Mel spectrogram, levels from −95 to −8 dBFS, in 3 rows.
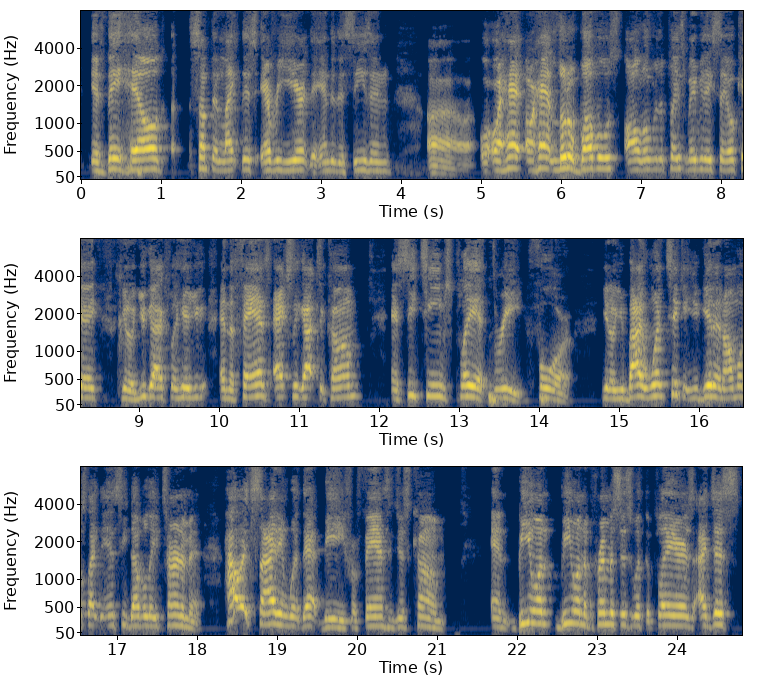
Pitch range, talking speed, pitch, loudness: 170-195 Hz, 210 wpm, 180 Hz, -23 LUFS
